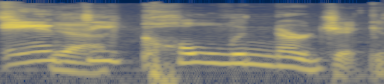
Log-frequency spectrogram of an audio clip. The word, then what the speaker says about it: anticholinergic: cholinergic delirients. – Anticholinergic is how you pronounce that one.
